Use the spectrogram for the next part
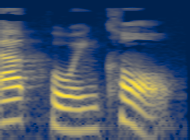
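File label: "out-going call", English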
